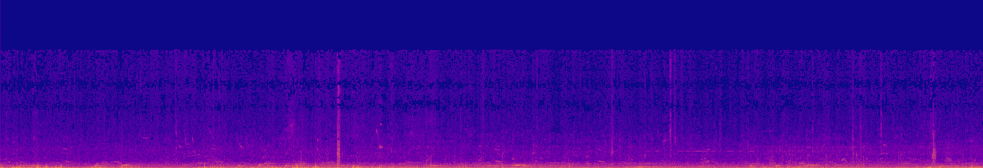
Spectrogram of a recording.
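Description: A flag flaps in the wind.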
